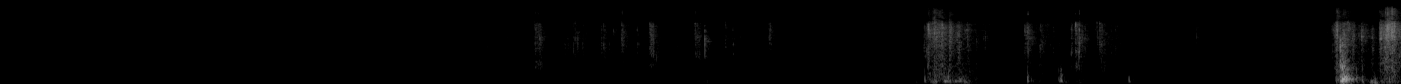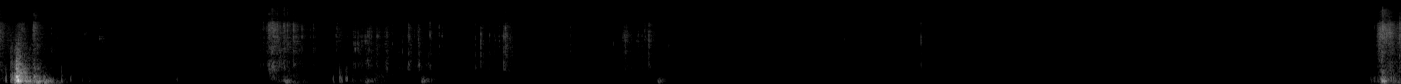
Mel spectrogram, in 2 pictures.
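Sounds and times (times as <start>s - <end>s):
kitten scuffling with a toy: 5.0s - 7.7s, 9.2s - 11.3s, 13.3s - 14.6s, 16.6s - 19.3s, 27.8s - 28.0s.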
